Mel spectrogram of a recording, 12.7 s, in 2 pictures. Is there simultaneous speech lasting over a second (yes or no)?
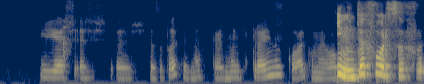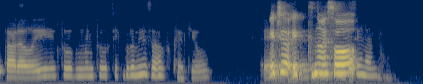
yes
